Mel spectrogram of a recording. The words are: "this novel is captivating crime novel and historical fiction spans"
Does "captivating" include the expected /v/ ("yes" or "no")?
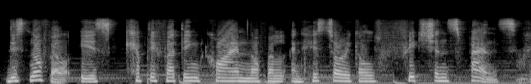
no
